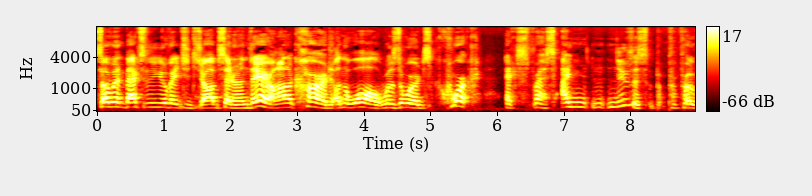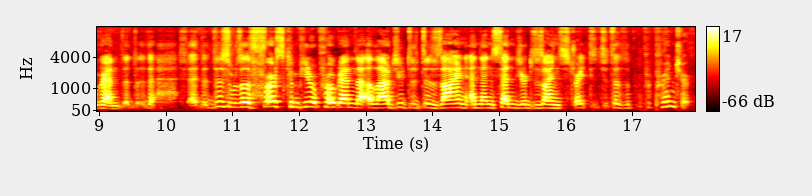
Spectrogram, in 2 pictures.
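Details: Adult man with an acquired stutter and speech impediment that began after brain surgery with complications the previous summer; acquired stuttering with speech impediment.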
